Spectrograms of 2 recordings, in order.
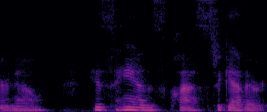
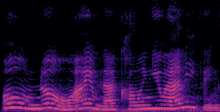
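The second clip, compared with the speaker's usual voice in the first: loud, higher, fast pleading; crying out; 8 semitones higher, 9 dB louder than usual. A narrator's reading. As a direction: Sophie rushing to apologise. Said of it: "Sophie cried".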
